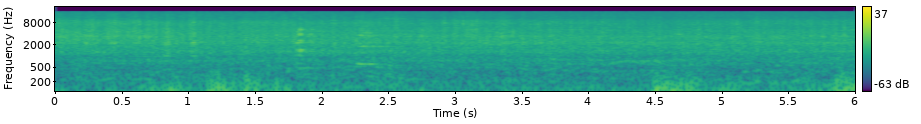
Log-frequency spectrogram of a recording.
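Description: Wind buffeting the camera microphone: an uneven low rumble that surges about a second in and again near the end.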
